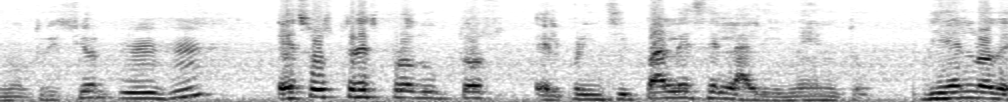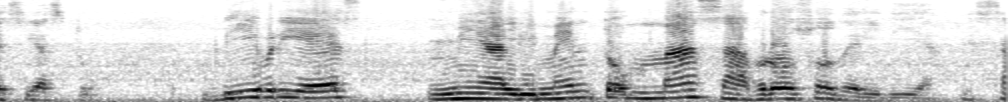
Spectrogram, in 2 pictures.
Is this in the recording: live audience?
no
